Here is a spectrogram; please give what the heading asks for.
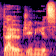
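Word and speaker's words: Diogenes: Uh Bennett F says Dioenius. I think I think that's his uh British accents clashing with the uh Latin name there. Um which I like Dioenius better. That sounds cooler, but I think proper pronunciation is uh Dioenous.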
